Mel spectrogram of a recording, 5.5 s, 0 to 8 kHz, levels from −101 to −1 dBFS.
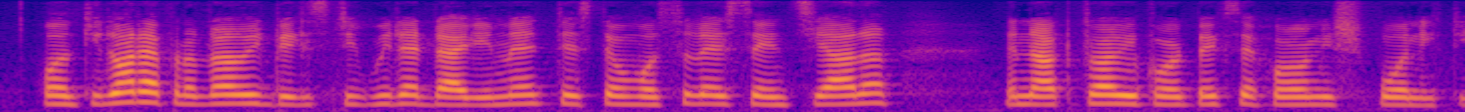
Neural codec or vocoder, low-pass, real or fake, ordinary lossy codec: codec, 16 kHz, 0.5 kbps, FunCodec, trained on LibriTTS, 25 frames a second; none; fake; none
